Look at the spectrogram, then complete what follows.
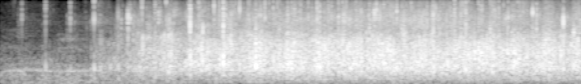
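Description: Church congregation applauding. It starts from near quiet, swells over the first second or two into steady clapping, and holds.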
